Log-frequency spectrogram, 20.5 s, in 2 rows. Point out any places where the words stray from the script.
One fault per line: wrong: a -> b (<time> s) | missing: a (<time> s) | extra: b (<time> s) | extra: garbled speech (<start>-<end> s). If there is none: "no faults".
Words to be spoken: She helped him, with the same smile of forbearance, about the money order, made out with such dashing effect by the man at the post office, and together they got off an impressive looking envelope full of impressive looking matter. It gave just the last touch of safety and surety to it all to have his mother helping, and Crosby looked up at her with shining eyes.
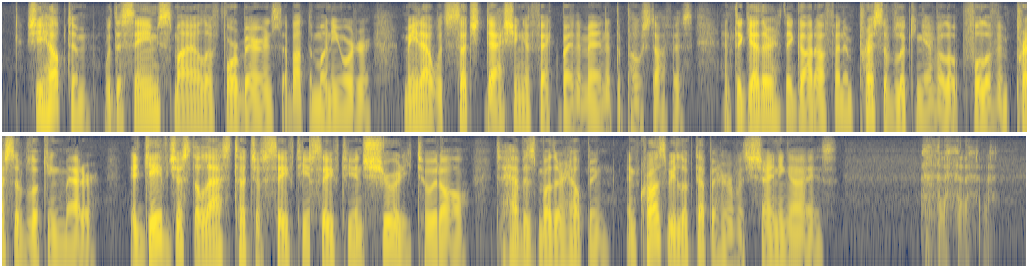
extra: safety (13.3 s)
